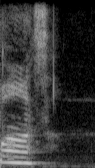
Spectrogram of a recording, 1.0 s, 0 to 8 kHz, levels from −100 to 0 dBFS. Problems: none marked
